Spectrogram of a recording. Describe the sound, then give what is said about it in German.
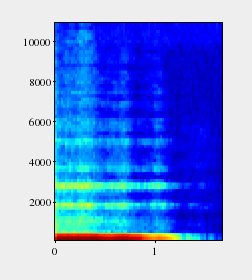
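A single hollow, breathy tone from blowing across a small bottle's mouth, held steady for about a second before fading out. It is fairly loud, with no talking. “So hört sich das an, wenn man in ein Pintchen pustet.”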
